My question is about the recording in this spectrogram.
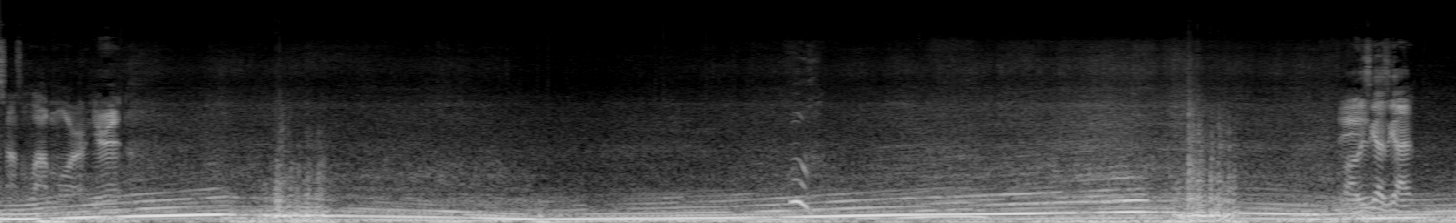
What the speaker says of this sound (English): you can put it in sport mode and just kind of opens up the valve.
